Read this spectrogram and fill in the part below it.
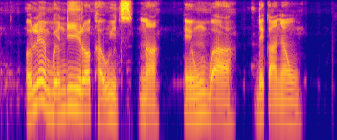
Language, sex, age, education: Igbo, male, 15-29, tertiary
